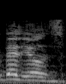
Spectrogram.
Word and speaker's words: Berlioz: Hector Berlioz, Miss Smithson. Oz. The Z is pronounced.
